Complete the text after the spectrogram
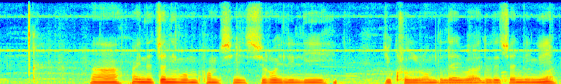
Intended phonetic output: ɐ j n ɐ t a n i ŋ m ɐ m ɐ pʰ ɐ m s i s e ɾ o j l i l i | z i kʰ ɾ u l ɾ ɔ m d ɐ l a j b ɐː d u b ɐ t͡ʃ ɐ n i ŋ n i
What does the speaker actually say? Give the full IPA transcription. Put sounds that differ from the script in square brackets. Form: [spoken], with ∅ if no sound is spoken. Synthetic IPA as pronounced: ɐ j n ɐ [t͡ʃ] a n i ŋ [b] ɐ m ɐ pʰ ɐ m s i s [i] ɾ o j l i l i | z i kʰ ɾ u l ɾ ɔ m d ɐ l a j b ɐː d u [d] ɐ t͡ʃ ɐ n i ŋ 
